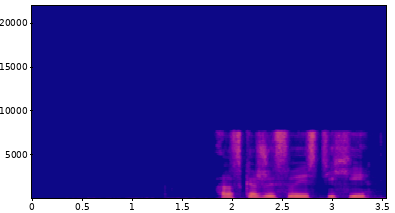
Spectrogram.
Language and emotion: Russian, neutral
